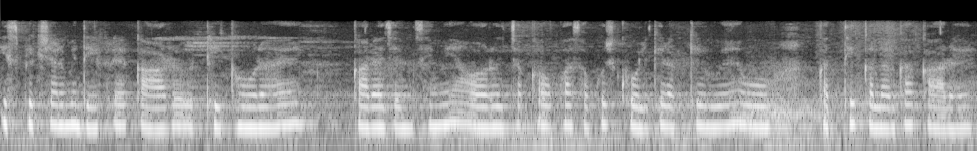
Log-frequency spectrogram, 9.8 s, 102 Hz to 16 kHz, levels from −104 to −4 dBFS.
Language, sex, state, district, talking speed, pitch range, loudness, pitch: Hindi, female, Bihar, West Champaran, 170 wpm, 225-245 Hz, -18 LUFS, 230 Hz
